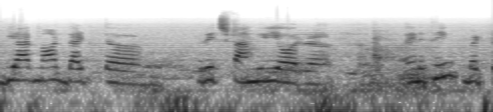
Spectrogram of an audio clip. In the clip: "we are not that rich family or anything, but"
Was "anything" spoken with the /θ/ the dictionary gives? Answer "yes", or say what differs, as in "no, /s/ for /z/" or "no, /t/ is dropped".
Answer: no, /t/ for /θ/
